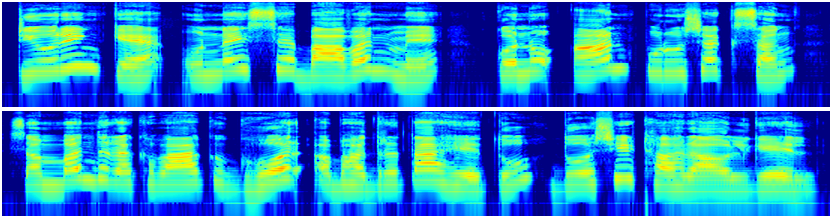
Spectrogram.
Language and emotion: Maithili, neutral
